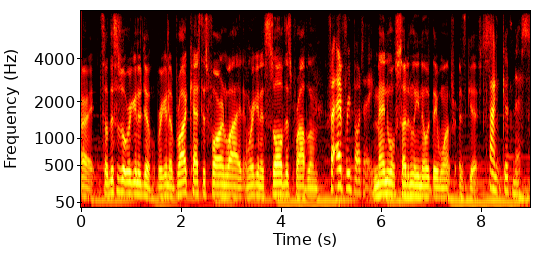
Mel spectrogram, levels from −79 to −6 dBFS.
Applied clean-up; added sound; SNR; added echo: none; none; none; none.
